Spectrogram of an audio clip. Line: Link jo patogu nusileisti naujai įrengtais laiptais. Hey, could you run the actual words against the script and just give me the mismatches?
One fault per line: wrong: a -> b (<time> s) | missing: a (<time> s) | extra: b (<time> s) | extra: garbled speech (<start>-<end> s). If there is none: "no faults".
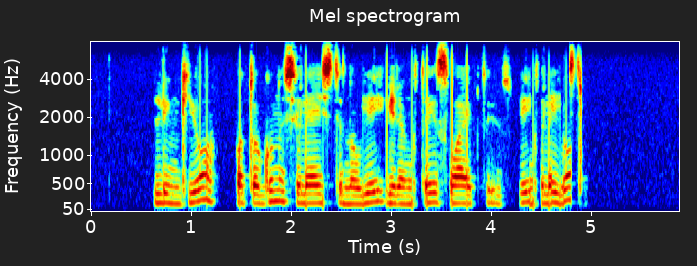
extra: garbled speech (4.3-5.0 s)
